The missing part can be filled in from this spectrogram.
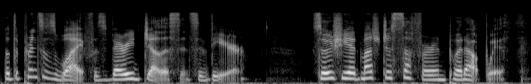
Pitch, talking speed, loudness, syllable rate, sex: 245 Hz, 215 wpm, -19 LUFS, 5.5 syllables/s, female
